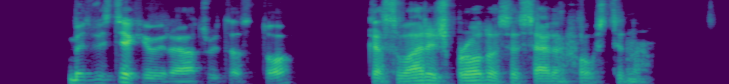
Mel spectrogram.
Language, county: Lithuanian, Kaunas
